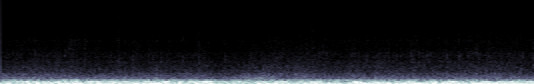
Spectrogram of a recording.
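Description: An oncoming bus passes by.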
